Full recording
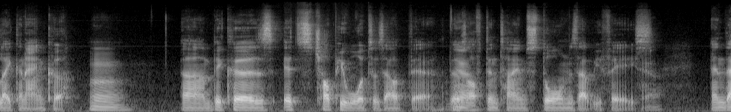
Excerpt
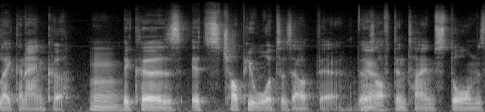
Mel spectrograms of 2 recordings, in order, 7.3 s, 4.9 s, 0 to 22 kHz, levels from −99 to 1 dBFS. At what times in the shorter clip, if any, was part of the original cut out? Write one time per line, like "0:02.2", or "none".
0:01.2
